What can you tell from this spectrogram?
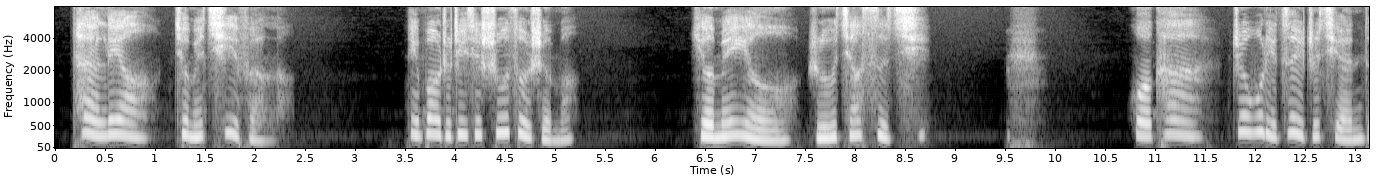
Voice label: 女 游戏; 焰灵姬

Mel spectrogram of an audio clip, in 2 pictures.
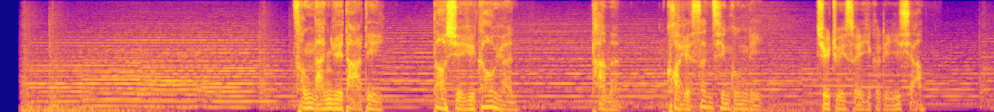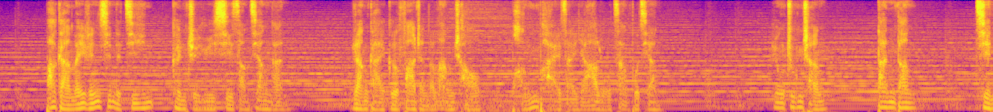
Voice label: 男, 纪录片, 雅鲁藏布江, 低沉, 娓娓道来

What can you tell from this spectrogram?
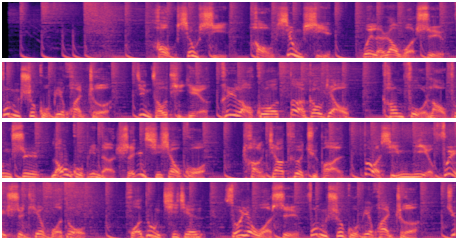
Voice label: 男 药品 激情震撼

